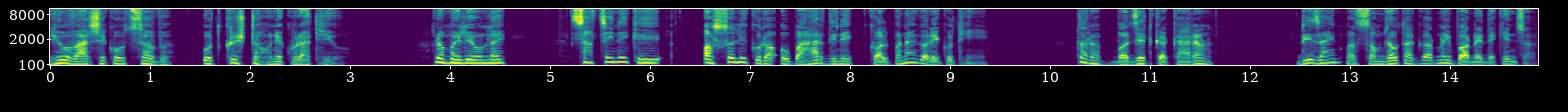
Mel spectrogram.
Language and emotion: Nepali, sad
